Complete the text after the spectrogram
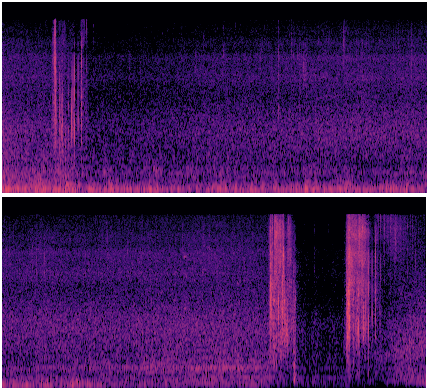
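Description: Paper rustles as a page turns.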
